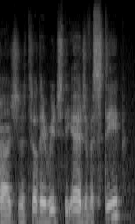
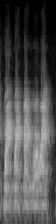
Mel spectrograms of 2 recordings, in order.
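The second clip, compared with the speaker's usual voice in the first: duck quacking; 4 semitones higher, 7 dB louder than usual. Acted. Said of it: "Duck's all like".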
